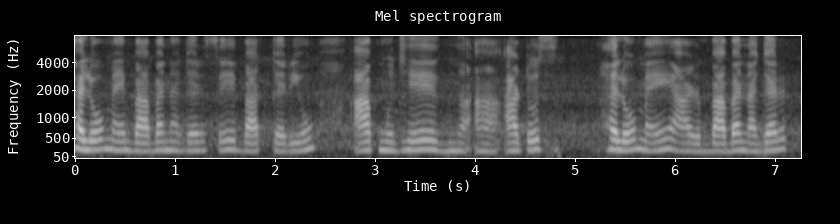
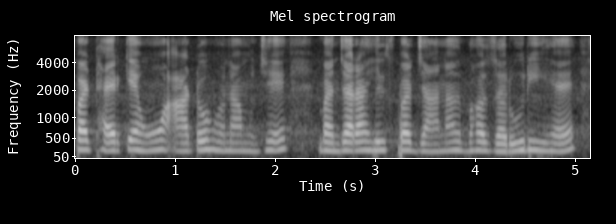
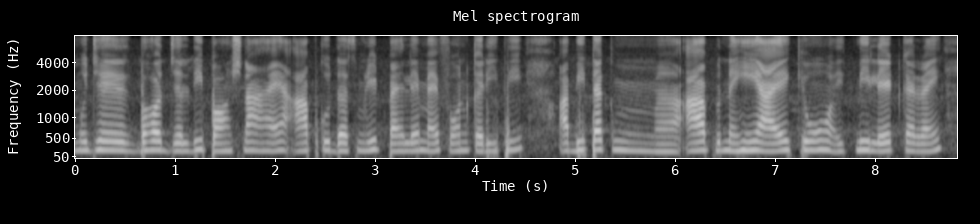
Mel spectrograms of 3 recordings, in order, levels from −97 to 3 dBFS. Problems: background sounds at intervals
